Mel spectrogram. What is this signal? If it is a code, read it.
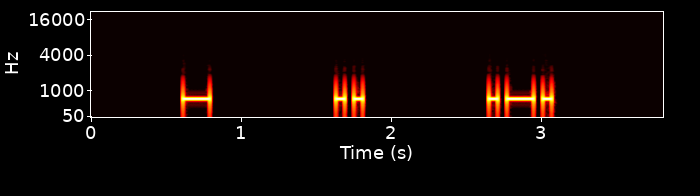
Morse code, heard as a keyed tone, about 20 wpm, spaced as for 8 wpm, 700 Hz. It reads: TIR
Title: 093 Lesson 16e - Letter c - Three Characters 20wpm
